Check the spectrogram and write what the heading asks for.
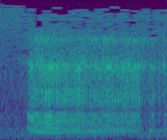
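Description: A single deep, audible breath lasting about a second, with a rough, slightly raspy texture that swells quickly and then trails off. No one speaks.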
